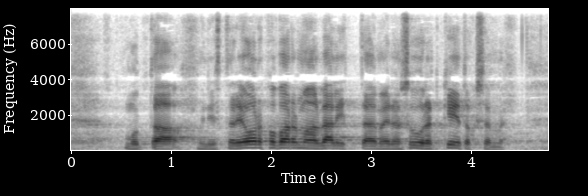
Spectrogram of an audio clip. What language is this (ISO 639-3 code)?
fin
